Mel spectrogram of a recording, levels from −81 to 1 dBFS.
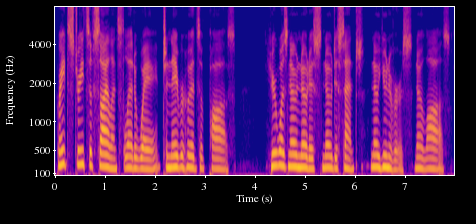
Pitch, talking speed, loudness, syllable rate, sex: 190 Hz, 150 wpm, -17 LUFS, 4.6 syllables/s, female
